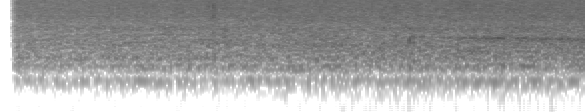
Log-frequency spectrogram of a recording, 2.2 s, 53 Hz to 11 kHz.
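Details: Honey bees at close range cleaning up leftover wax cappings at the end of the 2024 honey harvest; a dense, steady, even hiss-like buzz of many bees, unchanging throughout.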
